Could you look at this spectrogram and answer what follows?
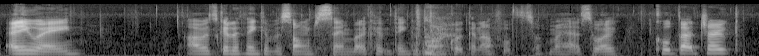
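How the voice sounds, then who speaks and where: A woman's voice: medium pitch, fairly even intonation, fast, bright, forceful tone, slight background noise. A young British woman chatting playfully through a game livestream, muttering reactions and joking with viewers. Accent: British English. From England. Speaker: livestreaming gamer. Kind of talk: casual let's-play commentary.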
